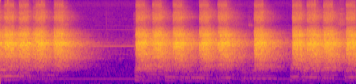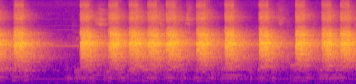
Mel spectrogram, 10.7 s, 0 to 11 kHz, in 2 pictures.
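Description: MNG-300 Skeller+ mobile noise generator putting out loud masking noise: a hiss chopped into rapid pulses, about four to five a second, in runs of one to two seconds with brief breaks.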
